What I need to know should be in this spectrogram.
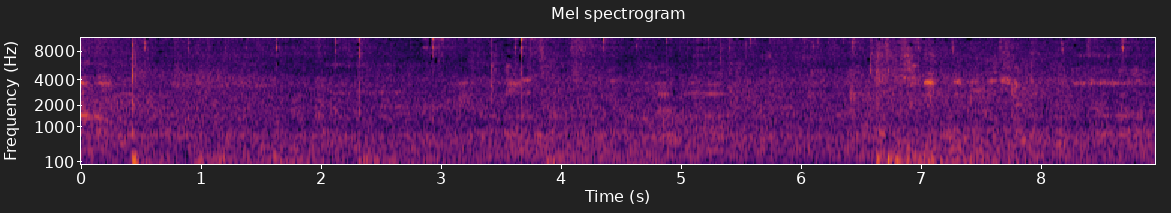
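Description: Ping-pong balls click on tables and paddles throughout a large echoing hall.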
